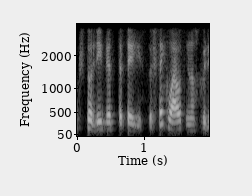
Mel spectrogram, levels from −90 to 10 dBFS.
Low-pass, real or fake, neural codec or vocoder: 3.6 kHz; fake; codec, 16 kHz, 0.5 kbps, FunCodec, trained on Chinese and English, 25 frames a second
